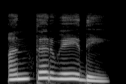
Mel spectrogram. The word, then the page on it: ಅಂತರ್ವೇದಿ: antarvēdi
